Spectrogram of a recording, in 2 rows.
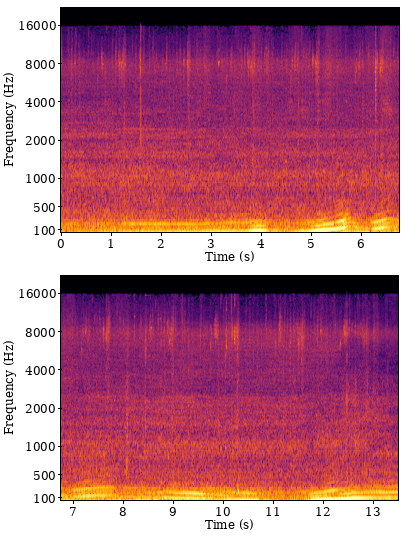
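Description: BMW E36's engine heard from inside the cabin while the car is driven on snow. It runs steadily, then is revved up and down several times in quick succession a few seconds in, and rises again near the end.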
